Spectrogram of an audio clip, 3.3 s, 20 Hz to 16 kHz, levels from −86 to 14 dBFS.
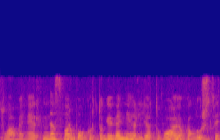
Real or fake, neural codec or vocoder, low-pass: real; none; 7.2 kHz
